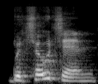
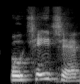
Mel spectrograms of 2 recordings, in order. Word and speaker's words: Bachochin: You, on the other hand, we could say Bachochin to you 25 times to your face, and you're still going to say Bochachin every time.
